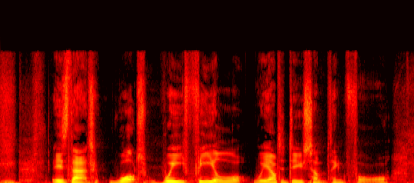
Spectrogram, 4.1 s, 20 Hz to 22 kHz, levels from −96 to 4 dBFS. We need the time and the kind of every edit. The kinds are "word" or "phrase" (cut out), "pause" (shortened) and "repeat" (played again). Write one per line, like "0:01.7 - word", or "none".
0:02.8 - word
